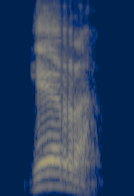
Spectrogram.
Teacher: guerra tiene su sílaba tónica en la penúltima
